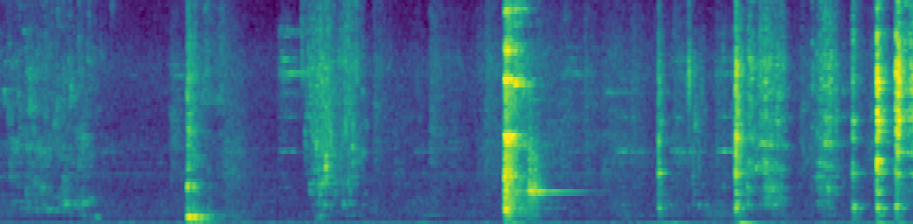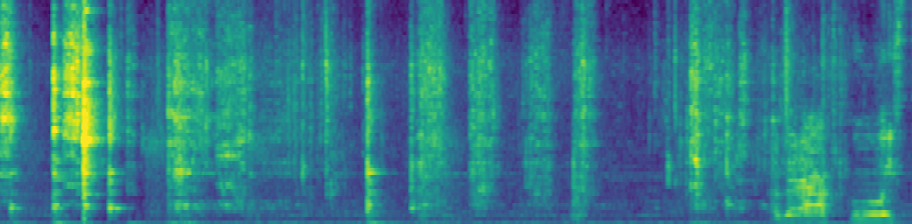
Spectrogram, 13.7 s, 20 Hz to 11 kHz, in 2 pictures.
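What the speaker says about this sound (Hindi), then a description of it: "इसमें 1/2 गिलास पानी और डालेंगे।" Chana dal being stirred in a metal pot after an extra half glass of water goes in, with scattered clinks of a spoon against the pan and soft watery sloshing, close and moderately loud.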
